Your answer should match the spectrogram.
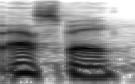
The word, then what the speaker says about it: Aspect: with the aspect experiment which is pronounced aspay bodies in Delight in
